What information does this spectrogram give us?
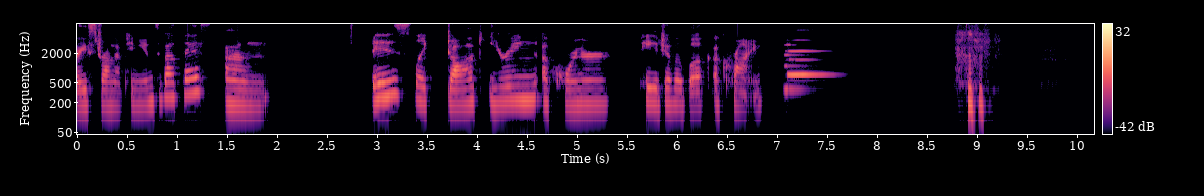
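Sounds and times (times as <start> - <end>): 
speech: 0.0 - 2.0, 3.0 - 7.0, 8.8 - 9.3
phone notification chime: 7.1 - 7.7.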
